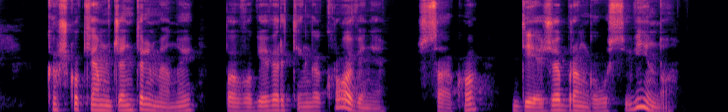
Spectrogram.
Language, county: Lithuanian, Kaunas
